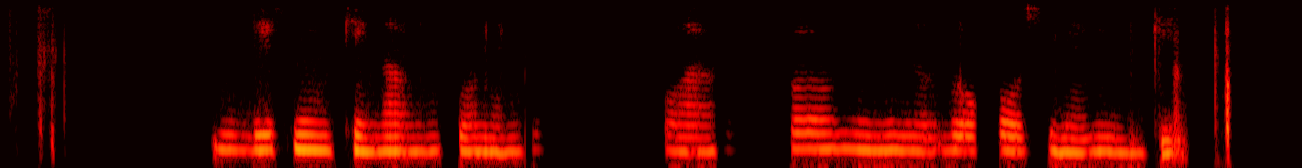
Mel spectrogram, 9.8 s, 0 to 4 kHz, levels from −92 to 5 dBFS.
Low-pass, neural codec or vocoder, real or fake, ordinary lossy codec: 3.6 kHz; codec, 24 kHz, 0.9 kbps, DualCodec; fake; Opus, 16 kbps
